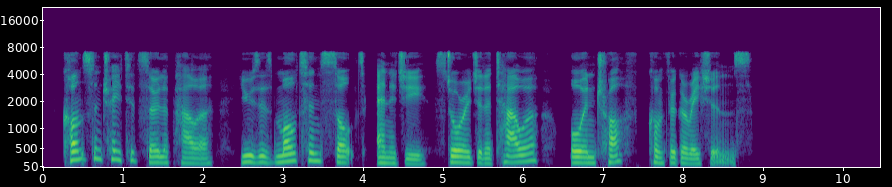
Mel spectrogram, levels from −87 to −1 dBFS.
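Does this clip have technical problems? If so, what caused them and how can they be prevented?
Yes. Throughout the speech, nothing reaches above 7 kHz, so it sounds dull. Rough, fluttering noise hangs around tones. This is likely heavy Dolby Digital compression, which fits a 40 kbps encode that starves many frequency lines and fills them with noise. Prevent it by encoding at a higher bitrate.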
